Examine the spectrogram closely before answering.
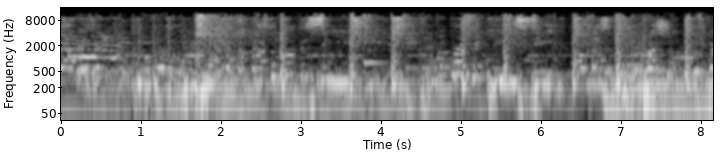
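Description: A live band playing in a small rehearsal room: a drum kit keeps a steady beat under an electric bass line, with a voice singing into a microphone.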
